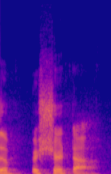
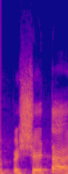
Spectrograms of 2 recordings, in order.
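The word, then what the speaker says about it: Peshitta: Bible को बोलते हैं द पिशटा अगर मैं क्लियरली प्रोनाउंस कर रहा हूं इसको द पिशेटा सीरियाक बाइबल को बोलते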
